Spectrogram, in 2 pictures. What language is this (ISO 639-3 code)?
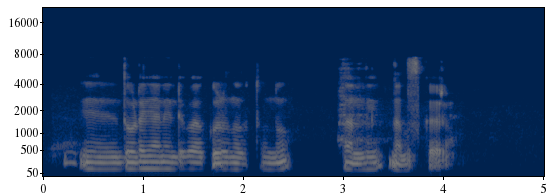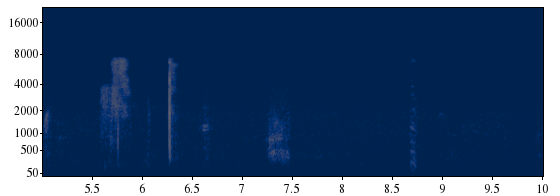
mal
